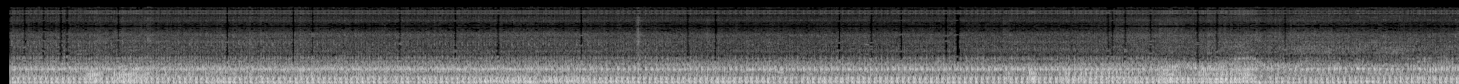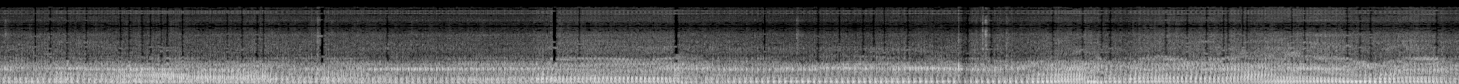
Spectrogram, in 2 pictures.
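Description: Enduro motorcycle engine running as the bike is ridden over a rough wooded trail, the revs rising and falling repeatedly, most of all in the second half.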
